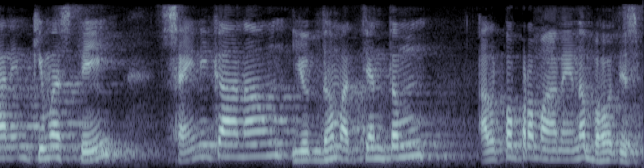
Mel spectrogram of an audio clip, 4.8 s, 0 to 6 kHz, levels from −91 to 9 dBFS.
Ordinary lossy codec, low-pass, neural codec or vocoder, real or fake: AAC, 32 kbps; 5.4 kHz; none; real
